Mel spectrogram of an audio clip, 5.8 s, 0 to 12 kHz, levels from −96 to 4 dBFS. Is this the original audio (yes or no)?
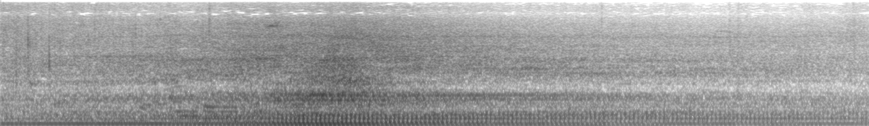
yes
